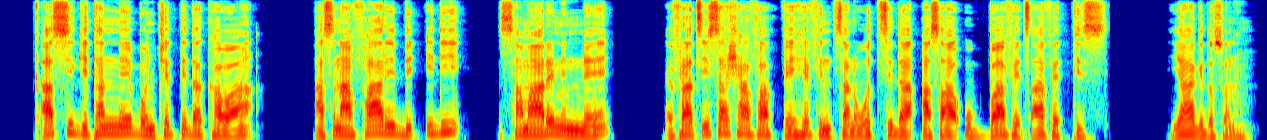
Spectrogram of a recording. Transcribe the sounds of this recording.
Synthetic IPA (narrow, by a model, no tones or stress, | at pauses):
kʼɐsːɪɡɪt̪ɐnːɛbɔnt͡ʃːɛt̪ːɪd̪ɐkɐwaː | ɐsnaːfaːɾɪd̪ɪʔɪd̪ɪ | sɐmaːɾɛnɪnːɛ | ʔɛfɾat͡sʼiːsɐʃaːfaːpːɛɦɛfɪnt͡sːɐnwɔt͡sːɪd̪ɐɐsaːʔʊbːaːfɛt͡sʼaːfɛt̪ːɪs | jaːɡɪd̪ɔsɔ̰nɐ̰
